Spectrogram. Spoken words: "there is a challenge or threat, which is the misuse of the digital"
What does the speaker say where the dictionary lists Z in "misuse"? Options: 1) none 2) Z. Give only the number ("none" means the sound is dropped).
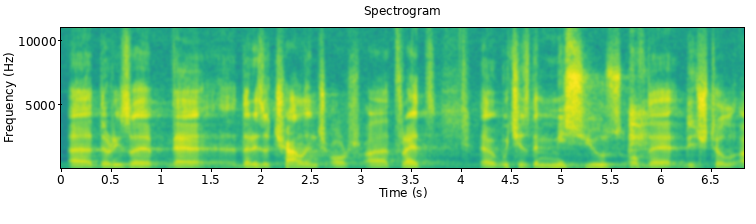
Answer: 2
